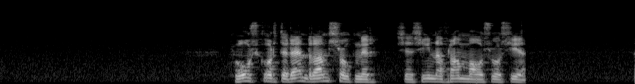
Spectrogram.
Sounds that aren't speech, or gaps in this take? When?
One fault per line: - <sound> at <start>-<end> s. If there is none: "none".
none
